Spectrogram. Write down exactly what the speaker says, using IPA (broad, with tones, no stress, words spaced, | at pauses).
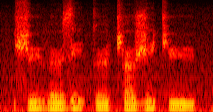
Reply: ɕy˩˧βø˩˧zi˧ kø˩˧cʰœ˩˧ʒi˥˧cʰy˧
